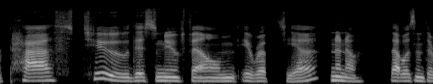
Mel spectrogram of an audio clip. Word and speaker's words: Erupcja: and the new film, which I've just learned how to pronounce with a Polish accent, Eruptia, which we were mispronouncing Eruptja, in case that's what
